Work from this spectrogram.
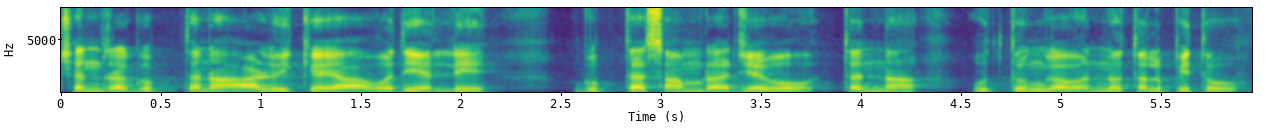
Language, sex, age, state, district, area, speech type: Kannada, male, 45-60, Karnataka, Chikkaballapur, rural, read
